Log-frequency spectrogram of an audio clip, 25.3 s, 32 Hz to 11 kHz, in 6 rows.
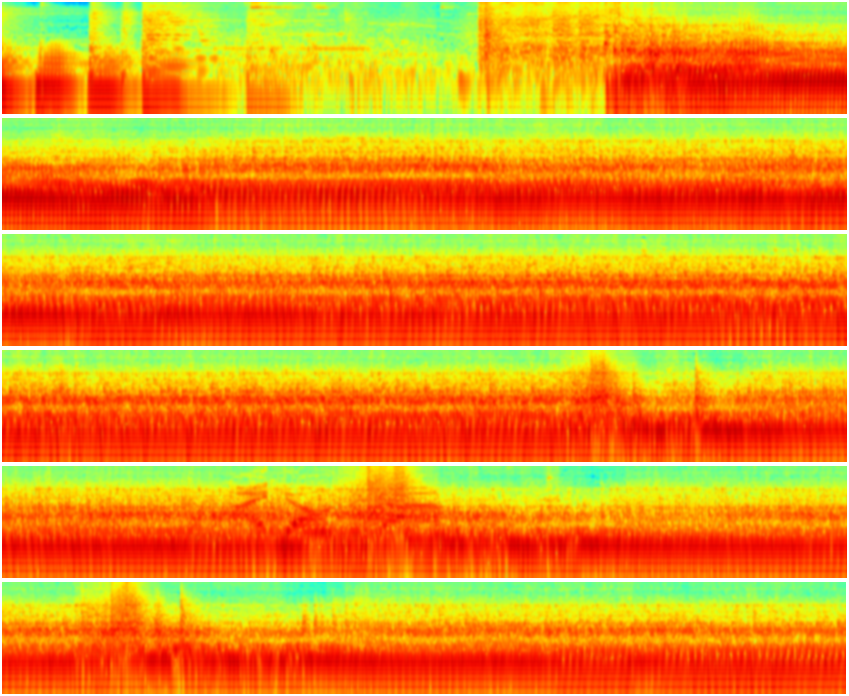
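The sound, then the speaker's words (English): A car engine starts, then holds a steady idle with a low rumbling hum, broken by a few short revving bursts near the end. No one speaks. “That's either 4 or 8 cylinder, right? No, that's a 6.”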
